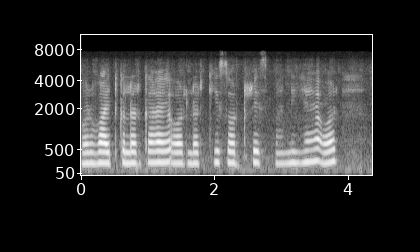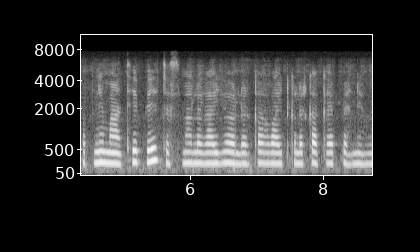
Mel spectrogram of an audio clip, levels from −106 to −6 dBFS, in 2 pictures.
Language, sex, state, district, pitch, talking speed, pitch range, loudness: Hindi, female, Bihar, Vaishali, 220 Hz, 185 wpm, 215-230 Hz, -17 LUFS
